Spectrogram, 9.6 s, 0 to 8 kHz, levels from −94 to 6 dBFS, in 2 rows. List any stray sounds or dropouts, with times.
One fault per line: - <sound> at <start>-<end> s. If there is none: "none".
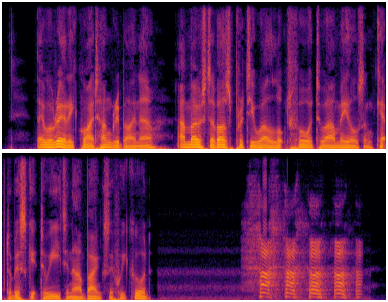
- laugh at 7.8-9.3 s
